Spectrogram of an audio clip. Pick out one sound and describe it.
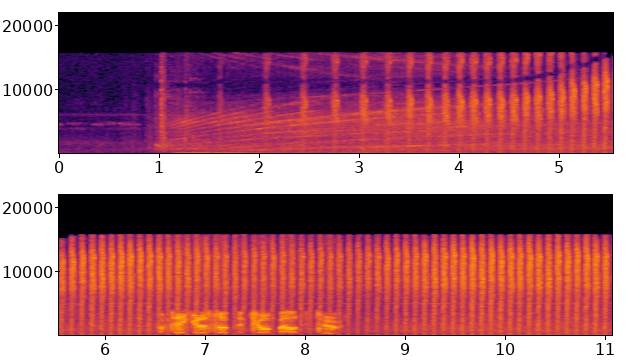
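A helicopter's rotor chops steadily and speeds up.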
